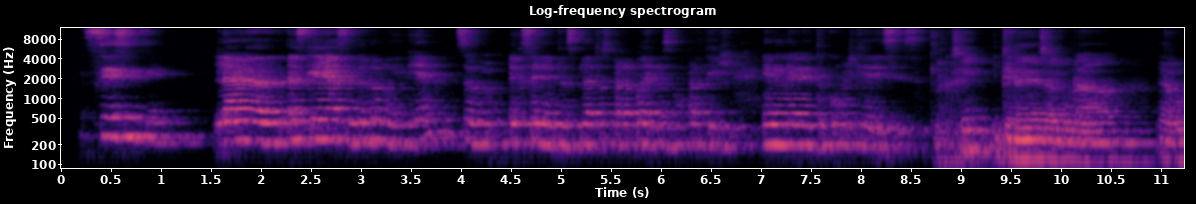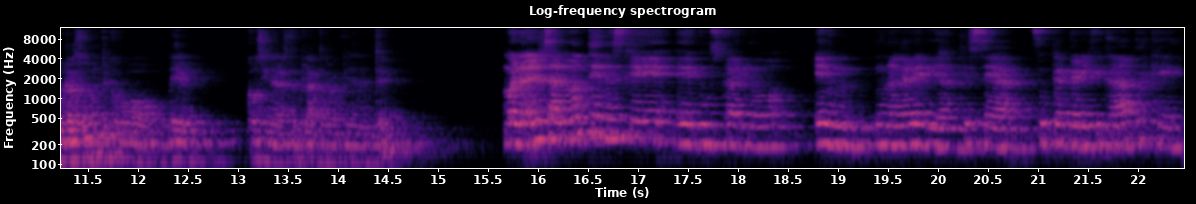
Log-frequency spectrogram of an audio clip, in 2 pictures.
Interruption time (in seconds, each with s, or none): none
